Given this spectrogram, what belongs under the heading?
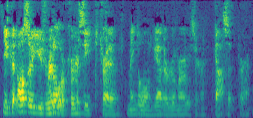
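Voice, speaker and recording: A man's voice: on the low side, a little fast, creaky, recorded from a distance. A man narrating and joking as game master in a tabletop role-playing game. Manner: relaxed, joking, with fillers and laughs. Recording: echoey room with faint noise.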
